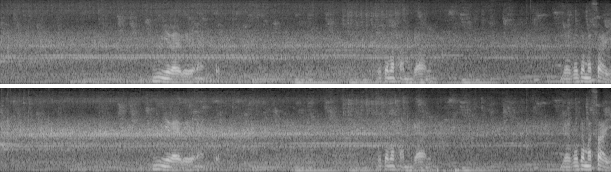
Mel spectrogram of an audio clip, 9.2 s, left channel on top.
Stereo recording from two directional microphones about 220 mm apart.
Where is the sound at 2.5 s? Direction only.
20° left (ahead or behind).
